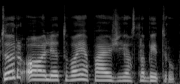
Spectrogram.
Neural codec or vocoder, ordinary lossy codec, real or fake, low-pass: vocoder, 48 kHz, 128 mel bands, Vocos; MP3, 96 kbps; fake; 19.8 kHz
